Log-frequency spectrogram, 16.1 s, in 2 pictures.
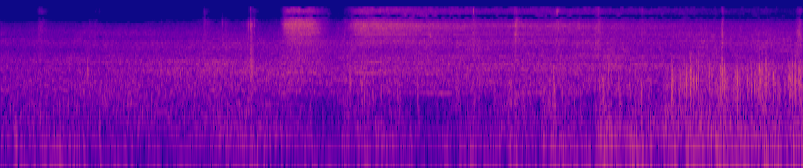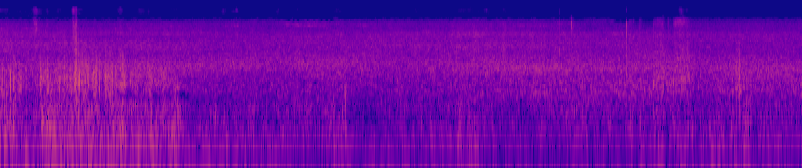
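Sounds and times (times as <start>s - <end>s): train rumbling on rails: 0.0s - 16.0s
sharp clicks of train wheels: 2.0s - 9.6s.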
